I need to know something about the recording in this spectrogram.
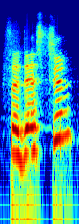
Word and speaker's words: suggestion: तो जब भी TION से पहले S भी जुड़ जाता है तो वो शन की जगह पर चन बन जाता है. The pronunciation of द two words is सजेस्शन और कंजेस्शन.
